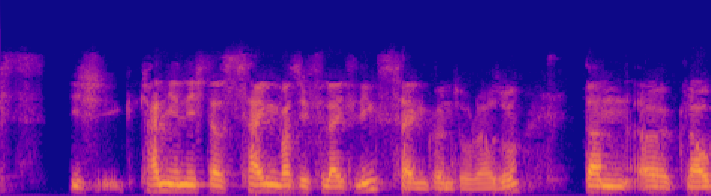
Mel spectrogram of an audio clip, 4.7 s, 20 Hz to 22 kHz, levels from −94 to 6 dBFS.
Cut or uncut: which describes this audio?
uncut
